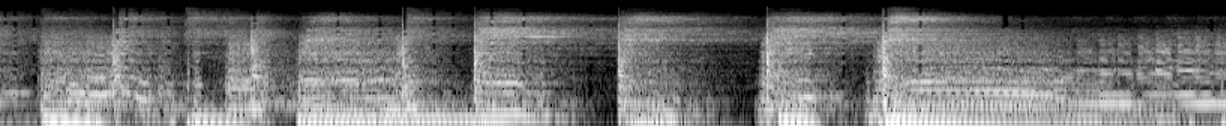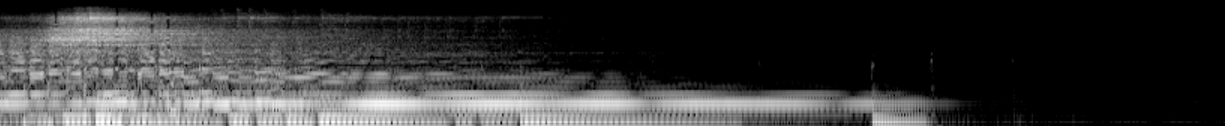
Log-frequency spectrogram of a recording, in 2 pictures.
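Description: Live rock-style band with electric guitar, bass and drums playing the end of a song: a run of short, loud stop hits, then a final chord held and slowly fading out, with one last short hit near the end.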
